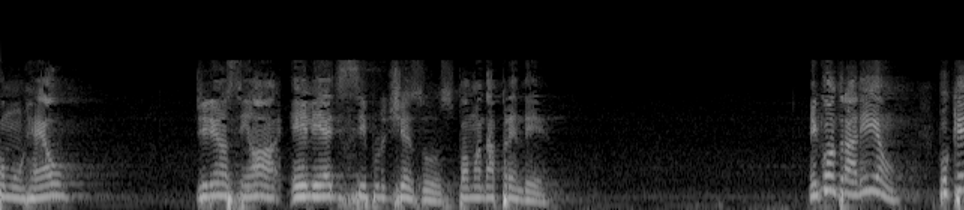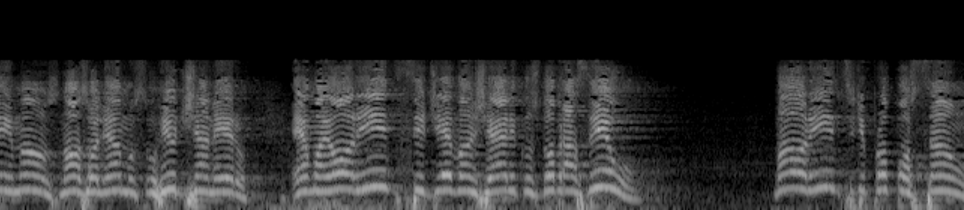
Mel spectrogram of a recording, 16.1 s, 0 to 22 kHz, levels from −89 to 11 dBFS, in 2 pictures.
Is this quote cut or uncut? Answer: cut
